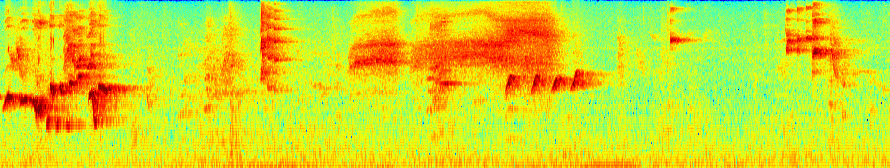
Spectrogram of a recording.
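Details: Caged white-rumped shama of the Murai Medan type, prepared for a songbird contest, singing its shooting song: an opening burst of sharp rising whistles, then scattered high harsh rasping notes and short chips with quiet gaps.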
